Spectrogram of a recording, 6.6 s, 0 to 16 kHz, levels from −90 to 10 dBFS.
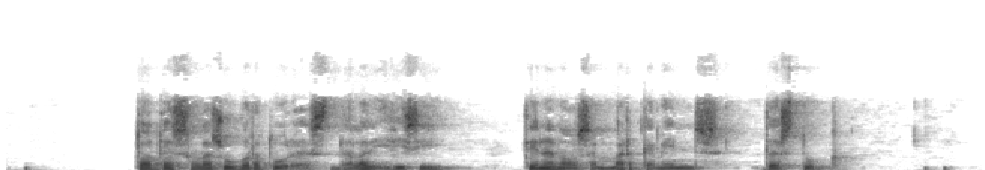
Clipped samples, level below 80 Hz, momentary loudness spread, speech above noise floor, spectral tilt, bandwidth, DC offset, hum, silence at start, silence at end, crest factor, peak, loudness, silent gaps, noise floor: under 0.1%; -44 dBFS; 9 LU; 66 dB; -4 dB/octave; 11 kHz; under 0.1%; none; 0.9 s; 1 s; 20 dB; -2 dBFS; -18 LUFS; none; -85 dBFS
